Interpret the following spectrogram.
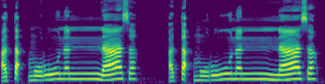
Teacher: الف پہ جھٹکا آئے گا کیونکہ اس الف کے اوپر جزم ہے۔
